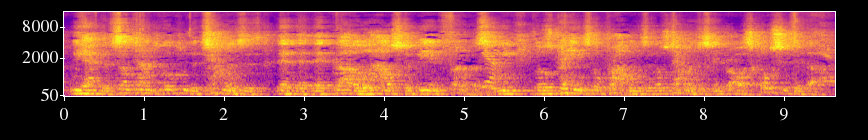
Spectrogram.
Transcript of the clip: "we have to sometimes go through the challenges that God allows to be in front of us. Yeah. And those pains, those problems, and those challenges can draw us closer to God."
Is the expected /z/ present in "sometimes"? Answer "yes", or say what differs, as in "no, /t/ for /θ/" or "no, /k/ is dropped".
yes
